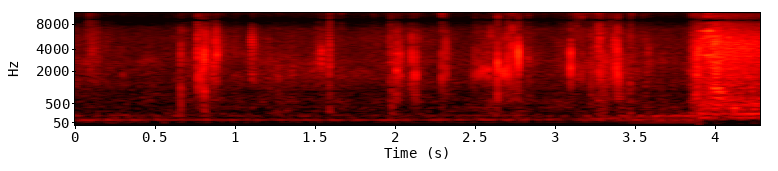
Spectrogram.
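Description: Faint footsteps, light scattered steps about two a second, over a low steady hum.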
